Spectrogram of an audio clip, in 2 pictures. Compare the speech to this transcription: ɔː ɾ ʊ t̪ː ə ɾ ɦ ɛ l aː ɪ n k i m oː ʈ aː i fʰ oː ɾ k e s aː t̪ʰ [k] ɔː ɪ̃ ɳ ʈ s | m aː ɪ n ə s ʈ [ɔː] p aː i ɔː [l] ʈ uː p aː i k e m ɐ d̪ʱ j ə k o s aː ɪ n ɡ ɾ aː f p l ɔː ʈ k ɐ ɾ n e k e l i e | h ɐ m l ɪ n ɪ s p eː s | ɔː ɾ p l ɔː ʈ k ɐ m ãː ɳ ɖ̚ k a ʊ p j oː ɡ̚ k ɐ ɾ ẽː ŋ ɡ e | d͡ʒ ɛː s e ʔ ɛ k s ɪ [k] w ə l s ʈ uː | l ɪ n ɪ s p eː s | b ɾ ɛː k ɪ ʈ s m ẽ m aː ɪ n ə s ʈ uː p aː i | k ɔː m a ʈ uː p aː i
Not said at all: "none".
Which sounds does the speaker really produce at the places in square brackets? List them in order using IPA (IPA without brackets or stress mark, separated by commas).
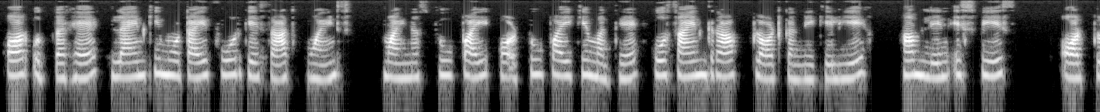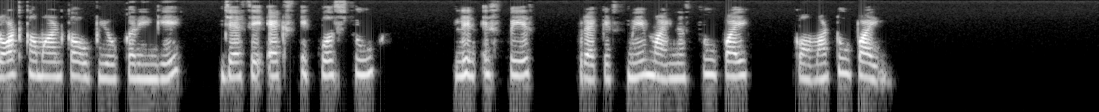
p, uː, ɾ, k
